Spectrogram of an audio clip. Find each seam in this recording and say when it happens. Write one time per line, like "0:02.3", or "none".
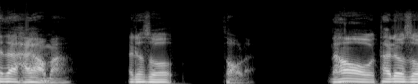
none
